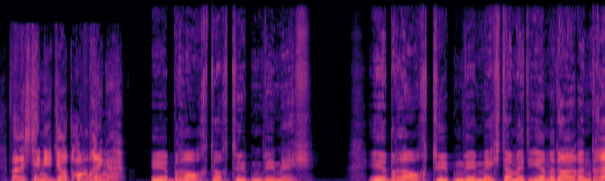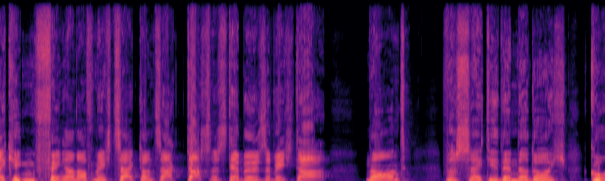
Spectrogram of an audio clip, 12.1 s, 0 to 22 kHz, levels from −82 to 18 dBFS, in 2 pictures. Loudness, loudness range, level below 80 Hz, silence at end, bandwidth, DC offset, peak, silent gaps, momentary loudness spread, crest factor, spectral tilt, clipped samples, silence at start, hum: -18 LUFS; 3 LU; -52 dBFS; 0 s; over 20 kHz; under 0.1%; 0 dBFS; none; 7 LU; 18 dB; -4.5 dB/octave; under 0.1%; 0.1 s; none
